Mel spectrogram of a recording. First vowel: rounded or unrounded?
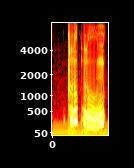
rounded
